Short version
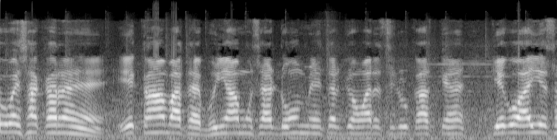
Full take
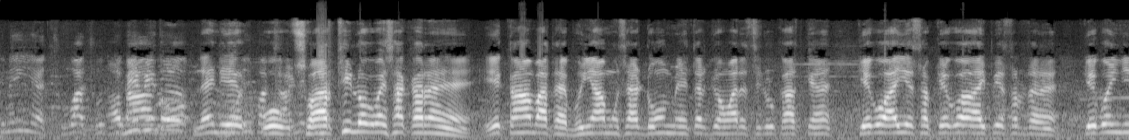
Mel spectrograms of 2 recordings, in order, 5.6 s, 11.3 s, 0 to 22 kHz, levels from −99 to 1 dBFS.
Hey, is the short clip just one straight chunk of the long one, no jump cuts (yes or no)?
yes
